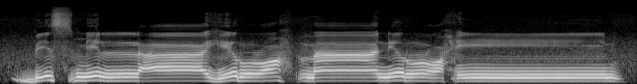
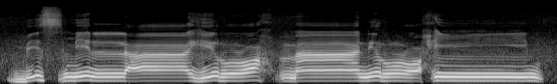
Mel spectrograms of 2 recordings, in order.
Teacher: terlalu mengangkat dan menekan lidah ke langit-langit sehingga bunyinya keluar tidak lembut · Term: ada tekanan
